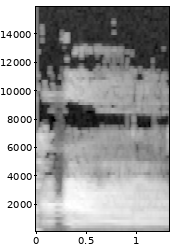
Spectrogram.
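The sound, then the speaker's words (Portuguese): A voice imitates a chihuahua growling: one sustained, high-pitched whiny snarl lasting just over a second, its pitch sliding slightly downward before it fades. “o graveto ouvindo esse barulho, ele rosna. Né? Pode rosnar.”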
